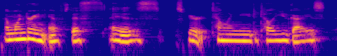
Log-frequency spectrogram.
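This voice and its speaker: A tired woman talks through a tarot reading in a loose, rambling way, full of ums and self-corrections. Her voice sits a little low and sounds mellow and soft. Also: fairly even intonation, a little slow. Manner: chatty, rambling, many fillers and self-corrections. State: tired, late at night. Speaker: tarot reader. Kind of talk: casual spoken tarot reading.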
